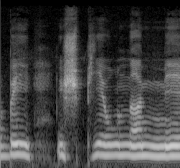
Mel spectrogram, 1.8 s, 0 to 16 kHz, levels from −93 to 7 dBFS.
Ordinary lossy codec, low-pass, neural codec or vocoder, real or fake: MP3, 96 kbps; 14.4 kHz; none; real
